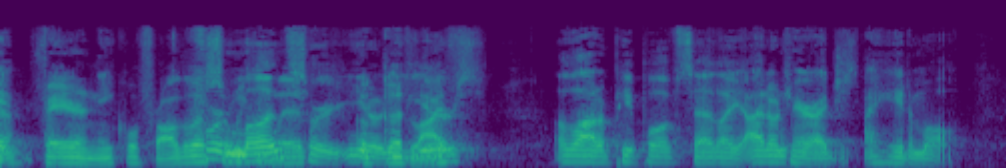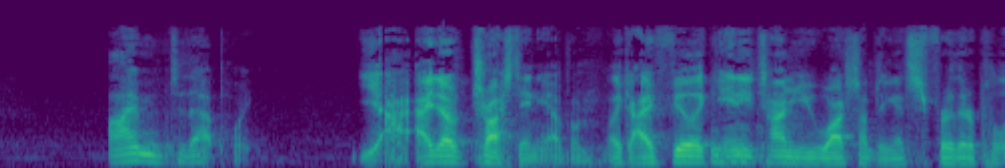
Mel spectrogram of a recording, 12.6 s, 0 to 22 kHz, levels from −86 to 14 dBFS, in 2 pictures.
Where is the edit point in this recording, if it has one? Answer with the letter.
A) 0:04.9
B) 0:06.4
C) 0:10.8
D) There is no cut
A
